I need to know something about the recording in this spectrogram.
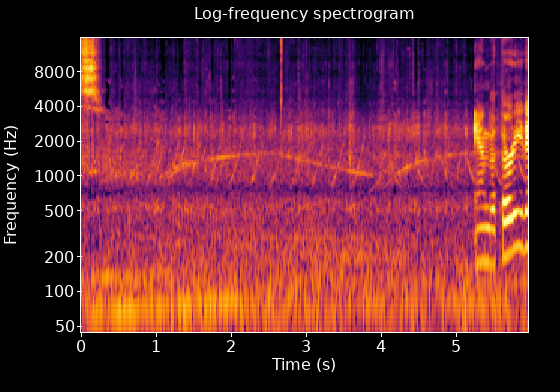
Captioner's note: sirens wailing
